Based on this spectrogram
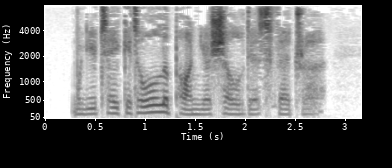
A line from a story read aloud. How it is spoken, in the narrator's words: Jocelyn asked me quietly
